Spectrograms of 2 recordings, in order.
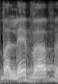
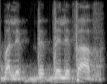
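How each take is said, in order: First: It has the Ashkenazi stress placement. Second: It has the Sephardic stress placement. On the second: "la sefaradit oriental, que sería balevav... tiene el acento en otra sílaba"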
